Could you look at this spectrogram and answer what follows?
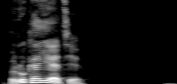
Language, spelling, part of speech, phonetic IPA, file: Russian, рукояти, noun, [rʊkɐˈjætʲɪ], Ru-рукояти.ogg
- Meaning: inflection of рукоя́ть (rukojátʹ): 1. genitive/dative/prepositional singular 2. nominative/accusative plural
